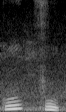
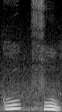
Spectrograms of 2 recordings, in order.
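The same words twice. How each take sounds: Both takes have the same delivery.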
